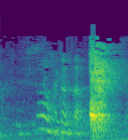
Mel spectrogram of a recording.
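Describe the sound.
A single sharp, bursting sneeze follows a brief stretch of soft, murmured voice, loud and abrupt before quickly cutting off.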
